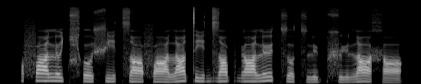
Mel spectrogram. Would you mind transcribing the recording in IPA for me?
f ɑ˧ l ɵ˧ t͡ɕʰ o˧ ʃ i˨ t͡s ɑ˨ f ɑ˨ l ɑ˦ t i˧ d͡z ɑ˧ p ɡ ɑ˧ l ø˦ t͡s o˦˨ t͡s l y˧ p ʂ y˧ l ɑ˦˨ x ɑ˨

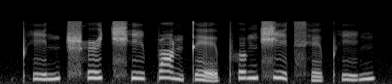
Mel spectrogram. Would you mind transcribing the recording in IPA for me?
pʰ i˧˥ n ʈ͡ʂʰ ɻ̩˥ t͡ɕʰ i˥˧ p ɑ˥˩ ŋ t̪ ḛ˨˩ ɪ̯ pʰ ʊ˥ ŋ ɕ i˥˩ t͡sʰ e˩ ɪ̯ pʰ i˧˥ ŋ

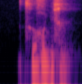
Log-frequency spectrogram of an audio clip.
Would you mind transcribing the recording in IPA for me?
t͡sʰ ɯ ʁʷ i ʎ i xʲ o

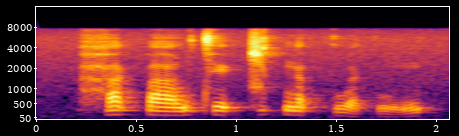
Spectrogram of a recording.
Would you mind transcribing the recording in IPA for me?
h a˦˥ k̚ p aː˦˥ w tʰ e˦˥ ʔ t͡ɕ u˦˥ k̚ ŋ a˦˥ t̚ k u˨˩ a̯ k u˩˦ n

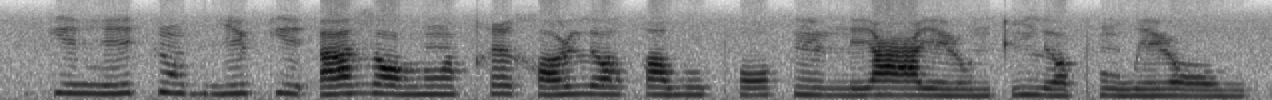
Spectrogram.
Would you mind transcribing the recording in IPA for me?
kʲ e ɦ e kʲ õ lˠ bʱ i ɭ kʲ e ʔ a z ɒ ɦ õ qʰ i χ ɒ ɭ lʲ ɒ lˠ q ɒ w o pʰ ɔ k ẽ ɭ n e ʕ e ɭ o n kʼ ĩ lʲ ɒ pʰ õ w e ɭ ɔ w

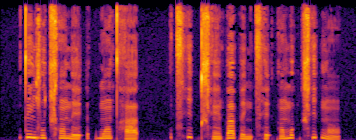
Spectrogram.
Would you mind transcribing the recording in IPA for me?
t̪ ĩ˦ ɡ j u˧ t͡ɕʰ ɔ̃˧ n̪ e˨ ʔ | b ɔ̃˧ t̪ʰ a˨ t̚ | t͡sʰ i˦ p̚ t͡ɕʰ ẽ˨˩ p a˦ p e˨˩ ŋ t͡sʰ e˨ ʔ k ɔ̃˧ m o˦ k̚ t͡ɕʰ i˦ p̚ ŋ ɔ̃˨˩

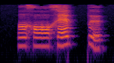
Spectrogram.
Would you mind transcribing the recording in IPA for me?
ɤ x ɔː x ɛ pː ʏ

